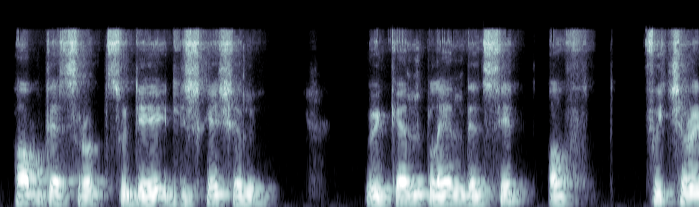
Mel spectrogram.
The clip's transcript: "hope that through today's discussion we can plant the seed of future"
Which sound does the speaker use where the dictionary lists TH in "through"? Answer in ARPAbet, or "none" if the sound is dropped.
S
